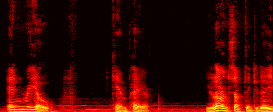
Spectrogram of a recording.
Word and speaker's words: Henriot: t it looks like henriot that's in English but it's pronounced enre you don't pronounce the h and you don't pronounce the T at the end enryo campare you learned something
